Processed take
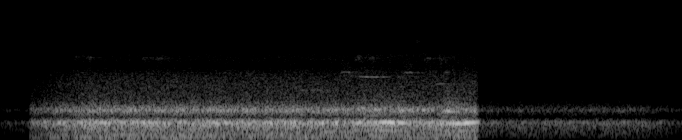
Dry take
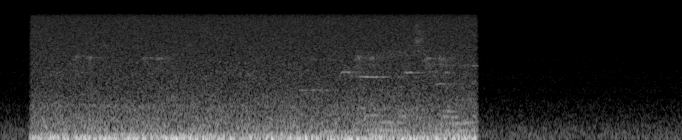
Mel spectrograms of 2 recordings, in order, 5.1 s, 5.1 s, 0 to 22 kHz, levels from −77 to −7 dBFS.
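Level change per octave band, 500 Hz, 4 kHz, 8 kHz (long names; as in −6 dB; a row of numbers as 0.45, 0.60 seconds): +6.5 dB, −16.5 dB, below −20 dB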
